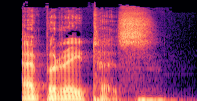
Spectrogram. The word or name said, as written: एपरेटस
